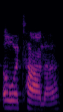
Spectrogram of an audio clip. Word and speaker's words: Owatonna: says that you're from hopefully I'm not mispronouncing this town name Owatonna Minnesota that's really close it was Owatonna all right all right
